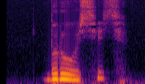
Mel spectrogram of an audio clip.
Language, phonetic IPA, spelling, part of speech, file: Russian, [ˈbrosʲɪtʲ], бросить, verb, Ru-бросить.ogg
- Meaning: 1. to throw 2. to send urgently 3. to abandon, to forsake 4. to give up, to quit, to leave off 5. to jilt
